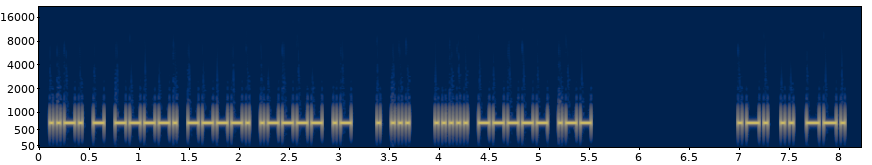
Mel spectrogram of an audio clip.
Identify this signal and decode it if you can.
Morse code, heard as a keyed tone, about 37 wpm, 700 Hz. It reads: FT991A ES 50W RIG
